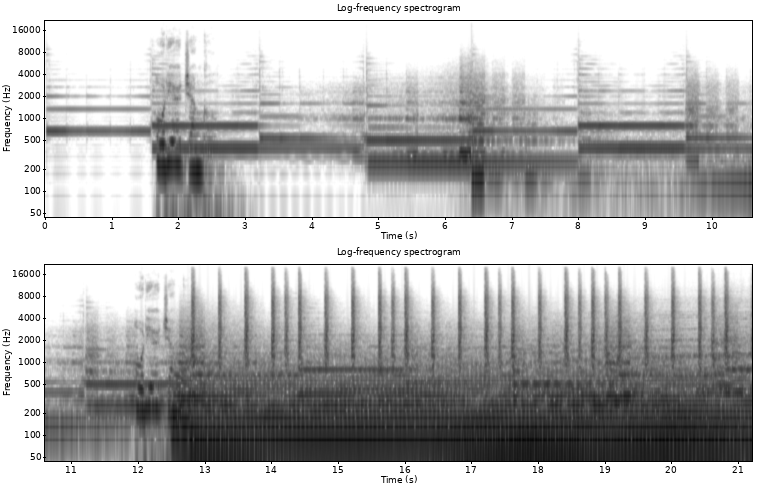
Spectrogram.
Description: dark hip hop trap

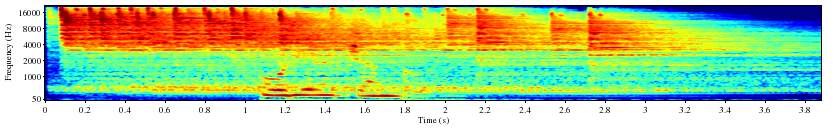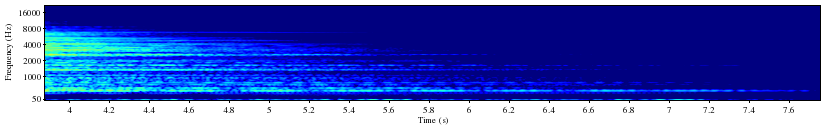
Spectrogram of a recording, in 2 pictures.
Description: cymbal trill spooky

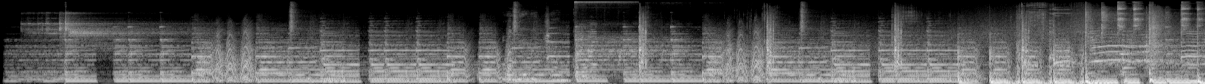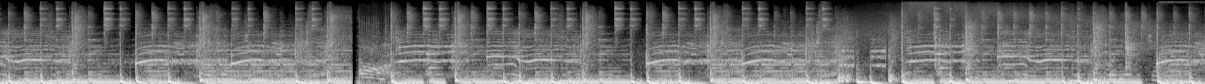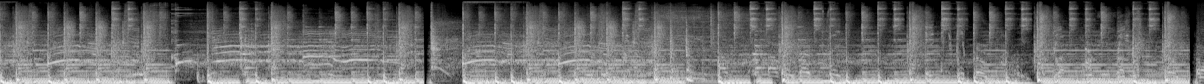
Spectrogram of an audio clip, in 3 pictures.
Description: hip hop

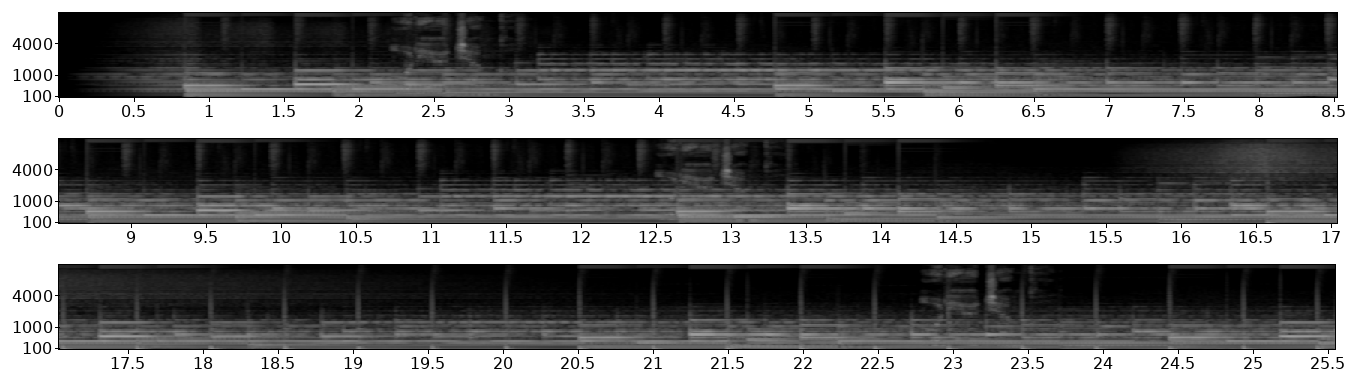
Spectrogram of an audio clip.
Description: ambient inspiring

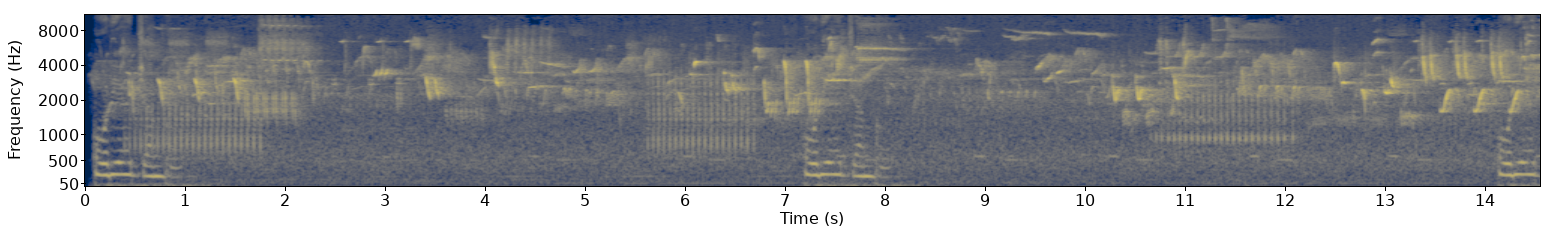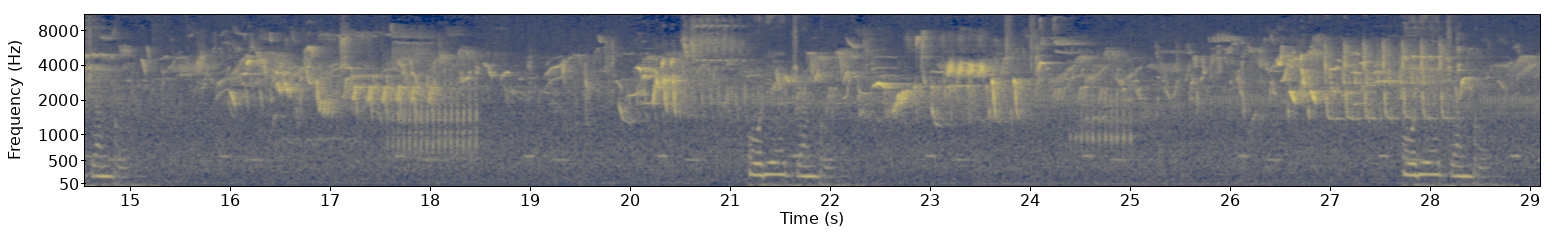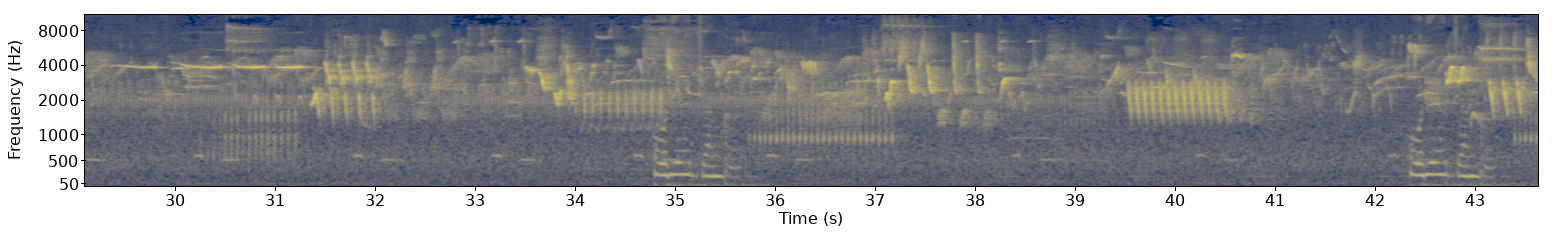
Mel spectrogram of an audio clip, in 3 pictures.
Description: nature sounds

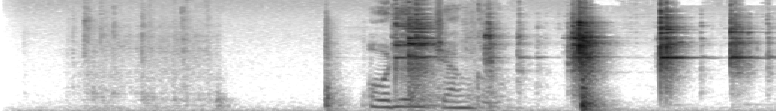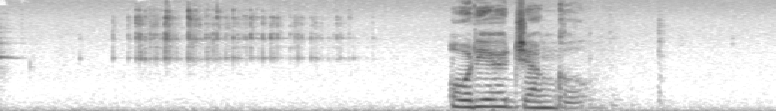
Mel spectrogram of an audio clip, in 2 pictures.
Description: barman organize bottles and glasses

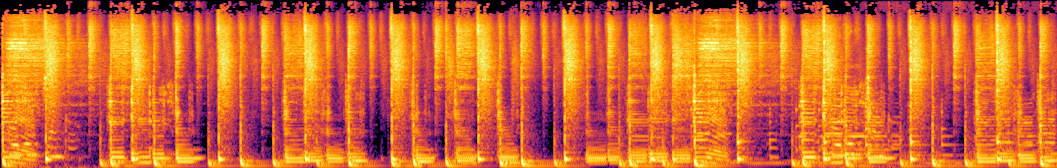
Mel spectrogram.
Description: funk bass neo disco groove

